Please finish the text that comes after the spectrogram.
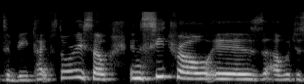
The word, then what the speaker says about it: Insitro: So Insitro is, which is spelled INSITRO, is the synthesis of in silico,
